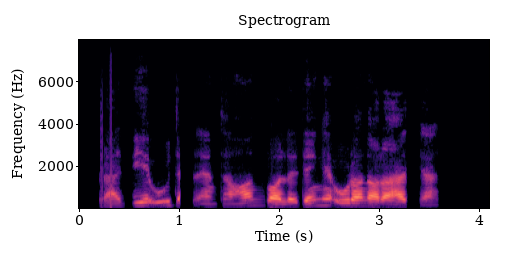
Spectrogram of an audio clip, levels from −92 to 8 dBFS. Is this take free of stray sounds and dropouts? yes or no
no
